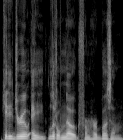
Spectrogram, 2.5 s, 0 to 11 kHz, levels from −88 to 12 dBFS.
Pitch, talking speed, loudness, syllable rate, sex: 125 Hz, 195 wpm, -17 LUFS, 4.9 syllables/s, male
